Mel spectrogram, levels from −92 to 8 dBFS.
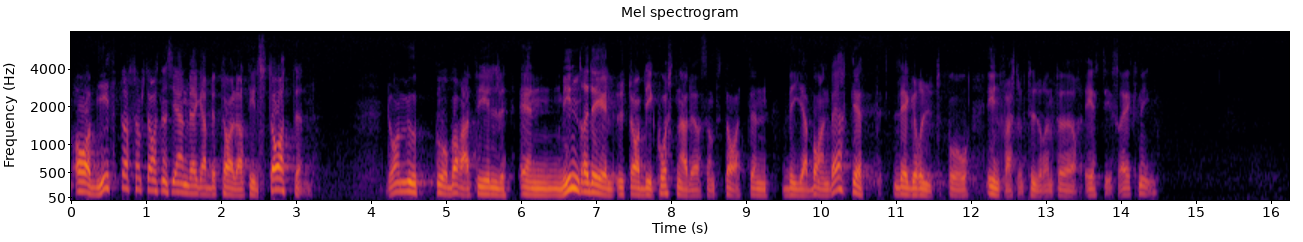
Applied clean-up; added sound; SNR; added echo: neural mask model Resemble Enhance denoiser.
